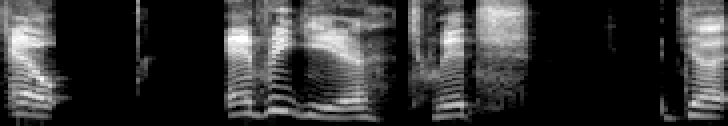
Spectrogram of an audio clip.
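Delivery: put-on nerdy character voice. Starting an explanation about twitch, the speaker puts on a nerd voice. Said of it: "this is my nerd voice".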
